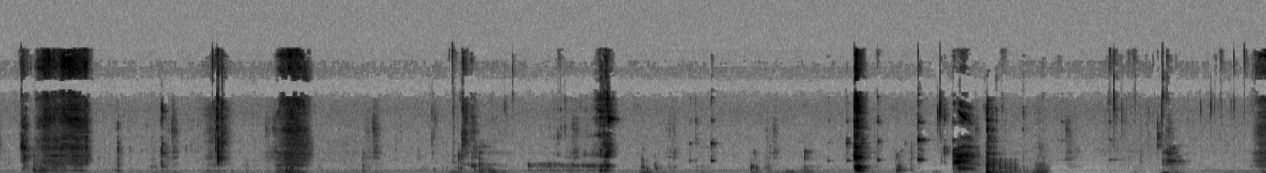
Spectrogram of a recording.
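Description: Close-miked chewing and mouth sounds of someone eating baked salmon and rice, with a pause to sip a drink from a glass partway through. Several sharper clicks come about two-thirds of the way through.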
